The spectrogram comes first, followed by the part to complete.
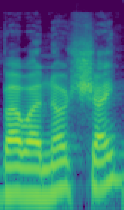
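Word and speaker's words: boa noite: Whiplash says Ian uh boa Notte uh Graham good night Portuguese pronounced boa Noche no shit yeah because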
